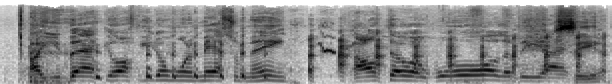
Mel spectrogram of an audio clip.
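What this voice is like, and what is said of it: Put-on Australian accent. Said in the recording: “he does a great Australian accent.”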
